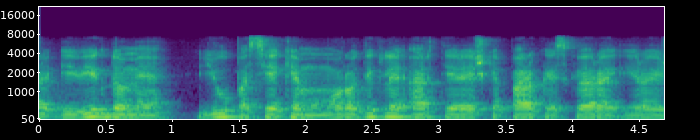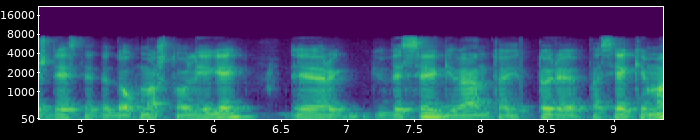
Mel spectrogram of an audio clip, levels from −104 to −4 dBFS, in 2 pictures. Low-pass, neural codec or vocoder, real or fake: 7.2 kHz; none; real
